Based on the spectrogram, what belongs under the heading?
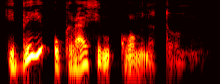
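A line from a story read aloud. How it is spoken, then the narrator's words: Soft kindly voice. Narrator (Russian): сказал мягко добрый Дрема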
